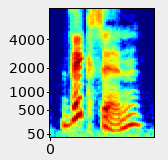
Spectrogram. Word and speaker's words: vixen: Vixen is one of very few modern English words that retain the Middle English Southern dialectal V pronunciation instead of F, i.e. Northern English fox versus Southern English vox.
